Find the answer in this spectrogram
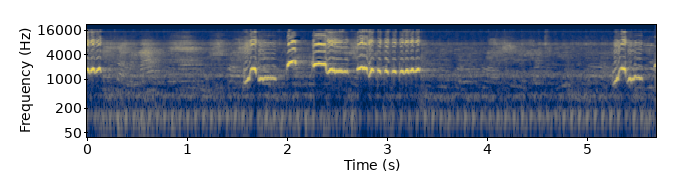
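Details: A wild murai batu, the white-rumped shama, sings whistled swoops and a rising note, then a quick burst of crisp repeated chirps, falls quiet, and starts another swoop, over a continuous low pulsing hum.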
